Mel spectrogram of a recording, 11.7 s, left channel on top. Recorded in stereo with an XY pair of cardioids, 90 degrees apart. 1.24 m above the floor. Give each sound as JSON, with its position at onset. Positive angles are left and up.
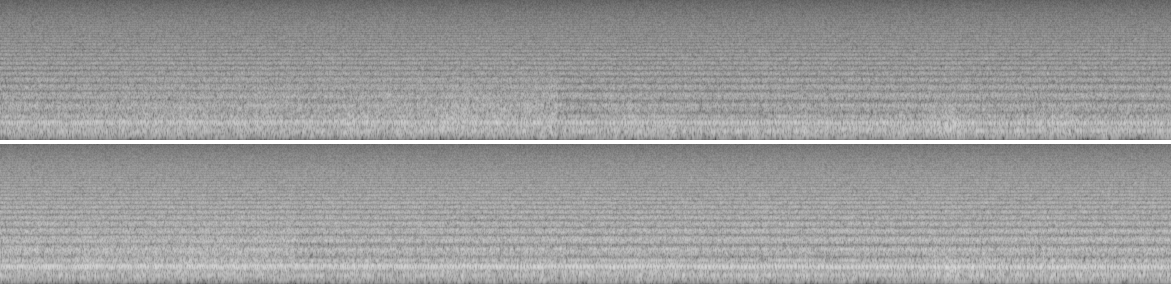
{"t": 0.0, "sound": "a drone", "azimuth_deg": -40}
